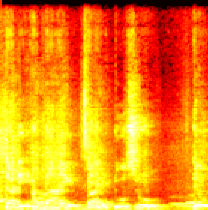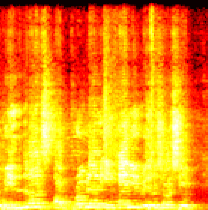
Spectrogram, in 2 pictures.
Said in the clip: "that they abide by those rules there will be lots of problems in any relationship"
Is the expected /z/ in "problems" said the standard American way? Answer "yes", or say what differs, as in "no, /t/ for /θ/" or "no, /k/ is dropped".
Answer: no, /z/ is dropped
